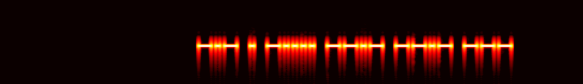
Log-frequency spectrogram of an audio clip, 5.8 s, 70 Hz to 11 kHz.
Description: Morse code, heard as a keyed tone, about 27 wpm, 700 Hz. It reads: KE6QQO
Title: USA Call Signs - 6 Characters - Repeated 3x - 28wpm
